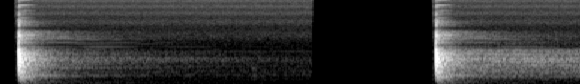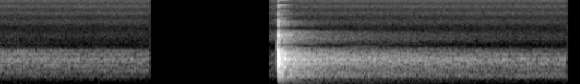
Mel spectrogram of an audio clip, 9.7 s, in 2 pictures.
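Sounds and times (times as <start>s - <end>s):
piano key: 7.1s - 9.6s.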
